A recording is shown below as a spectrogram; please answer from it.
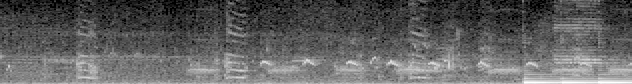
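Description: Faint bird chirps, short rising-and-falling notes a few times a second. About five seconds in, soft background music with held notes comes in.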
